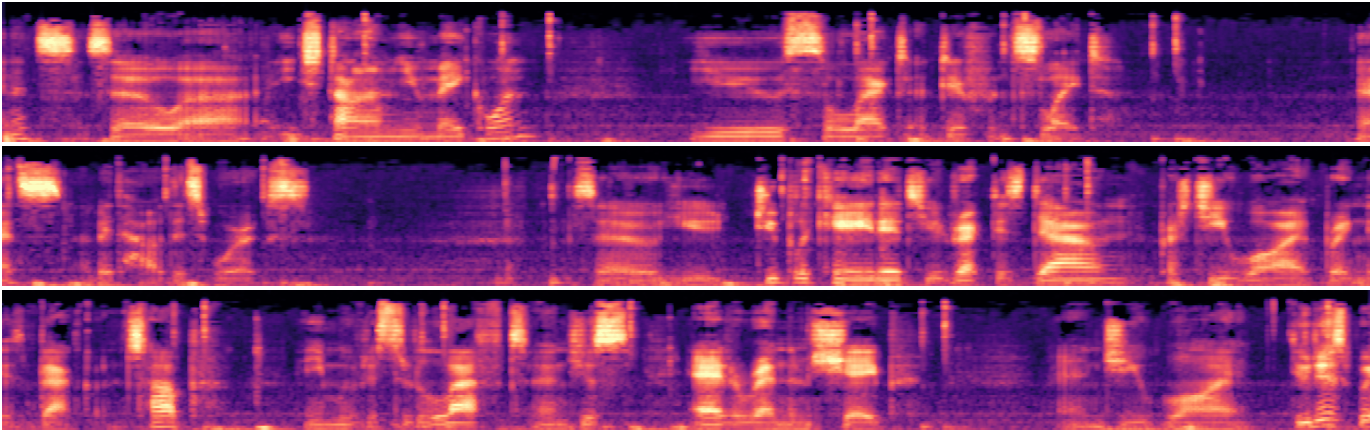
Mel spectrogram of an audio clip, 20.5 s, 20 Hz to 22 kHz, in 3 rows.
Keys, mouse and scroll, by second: 0.5 Tab, 1.9 b, 2.0-2.8 scroll up 1, 2.8 b, 7.8 s, 8.4 Tab, 9.4 middle click, 9.9-10.5 scroll up 2, 10.5 shift+d, 11.0 g, 12.7 g, 16.2 r, 19.2 g.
